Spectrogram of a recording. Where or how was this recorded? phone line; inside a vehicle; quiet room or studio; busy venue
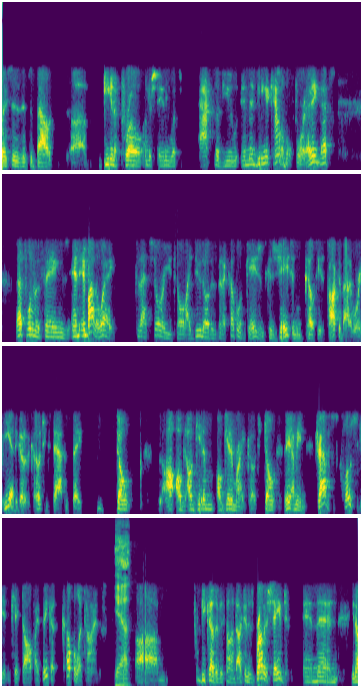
phone line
